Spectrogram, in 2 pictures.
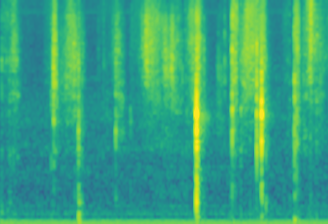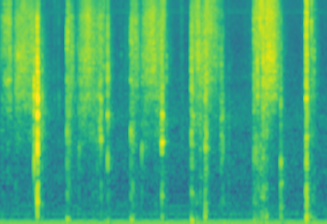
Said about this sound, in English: Oh, well, a card just fell out. I feel like that's our card, don't you?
